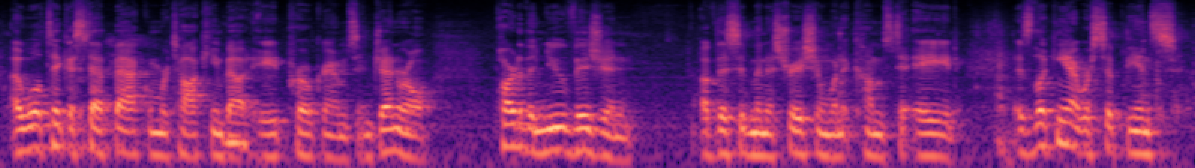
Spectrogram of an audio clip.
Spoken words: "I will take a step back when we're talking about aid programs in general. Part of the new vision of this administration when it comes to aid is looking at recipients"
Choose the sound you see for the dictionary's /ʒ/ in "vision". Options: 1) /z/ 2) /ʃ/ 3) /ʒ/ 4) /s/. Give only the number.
3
